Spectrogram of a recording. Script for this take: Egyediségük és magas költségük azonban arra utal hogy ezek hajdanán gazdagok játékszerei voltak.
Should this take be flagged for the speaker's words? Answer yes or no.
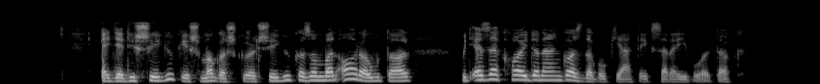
no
